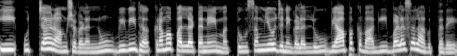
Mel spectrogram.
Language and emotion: Kannada, neutral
